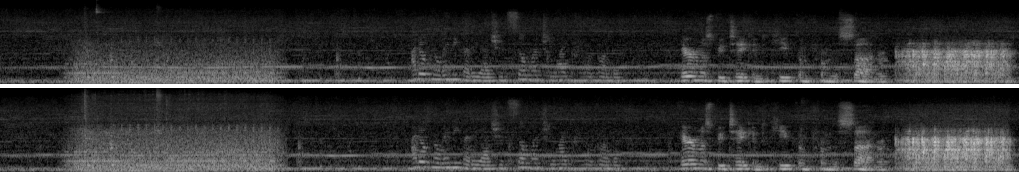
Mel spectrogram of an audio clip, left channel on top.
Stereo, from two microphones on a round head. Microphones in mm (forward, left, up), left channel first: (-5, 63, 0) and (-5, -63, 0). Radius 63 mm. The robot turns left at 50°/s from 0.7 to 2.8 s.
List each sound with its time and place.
4.1 s a woman speaking: 10° left (ahead or behind), 0.9 m
6.8 s a man speaking: 50° right (ahead or behind), 1.5 m
8.9 s boiling: 70° right (ahead or behind), 0.5 m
